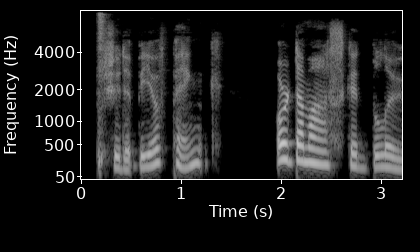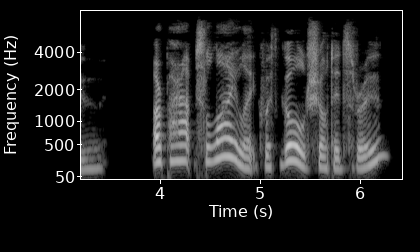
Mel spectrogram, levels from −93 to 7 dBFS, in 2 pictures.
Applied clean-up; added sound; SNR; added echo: neural mask model RNNoise.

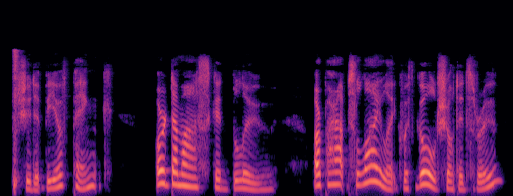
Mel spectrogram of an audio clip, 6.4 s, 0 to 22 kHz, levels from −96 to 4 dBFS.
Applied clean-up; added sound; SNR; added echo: none; Hi-hat; 9 dB; none.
